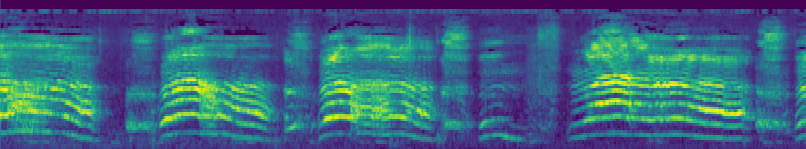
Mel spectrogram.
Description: Instead of consoling this adorable baby, I just kept shooting video. Bad daddy!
